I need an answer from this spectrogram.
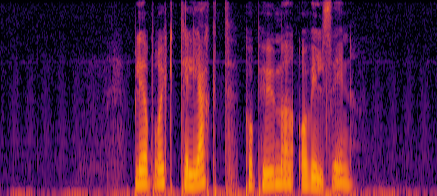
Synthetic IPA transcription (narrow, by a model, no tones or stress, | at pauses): b̥liːʁbʁʉkt̪ʰɪljɑkt̪pʰoːpʰʉːmɑʔoːʋɪlsʋḭːn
